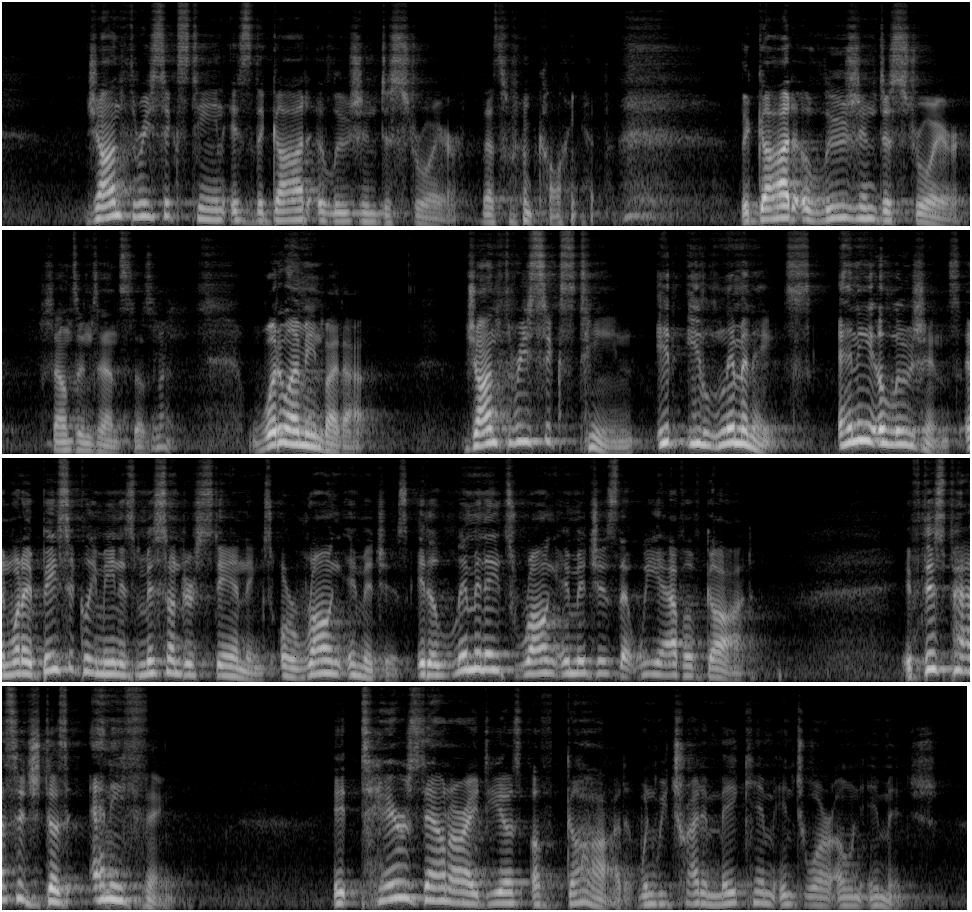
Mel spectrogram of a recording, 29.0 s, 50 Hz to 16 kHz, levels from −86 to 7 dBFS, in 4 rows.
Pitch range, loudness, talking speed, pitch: 150-215 Hz, -25 LUFS, 150 wpm, 175 Hz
